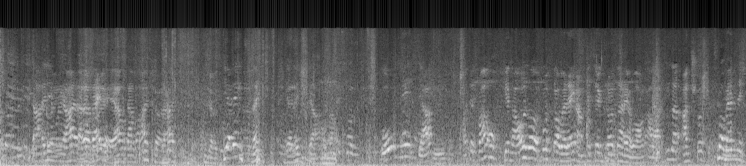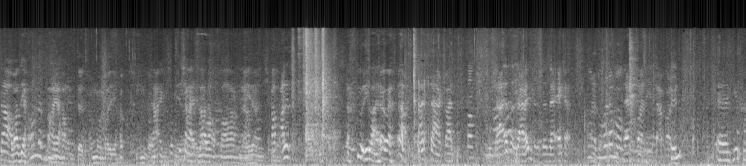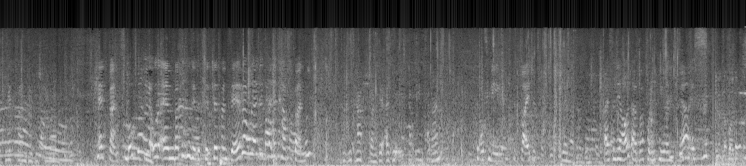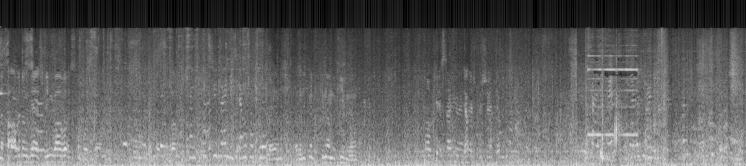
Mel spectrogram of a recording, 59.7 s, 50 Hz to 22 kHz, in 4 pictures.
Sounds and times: people talking to employees 0:00.0 - 0:59.6

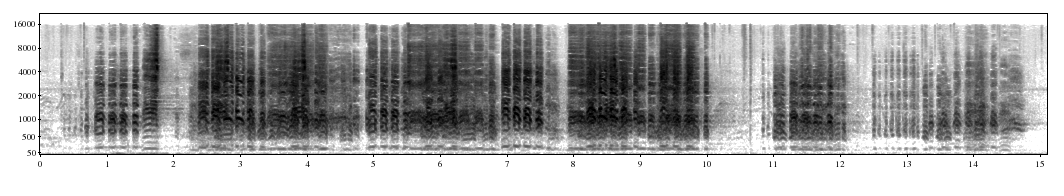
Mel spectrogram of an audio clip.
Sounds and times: Geese honking 0:00.3 - 0:10.2
Geese honking 0:10.8 - 0:14.9

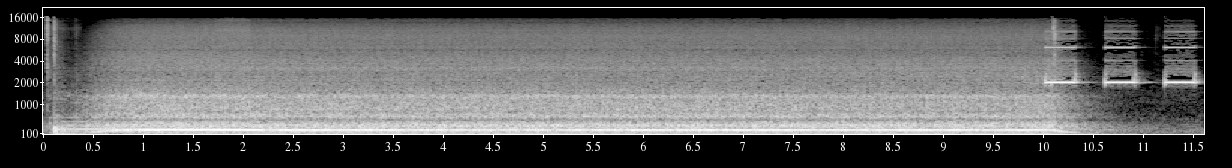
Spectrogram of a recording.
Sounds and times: Microwave work 0:00.0 - 0:10.8
beep 0:10.0 - 0:11.6

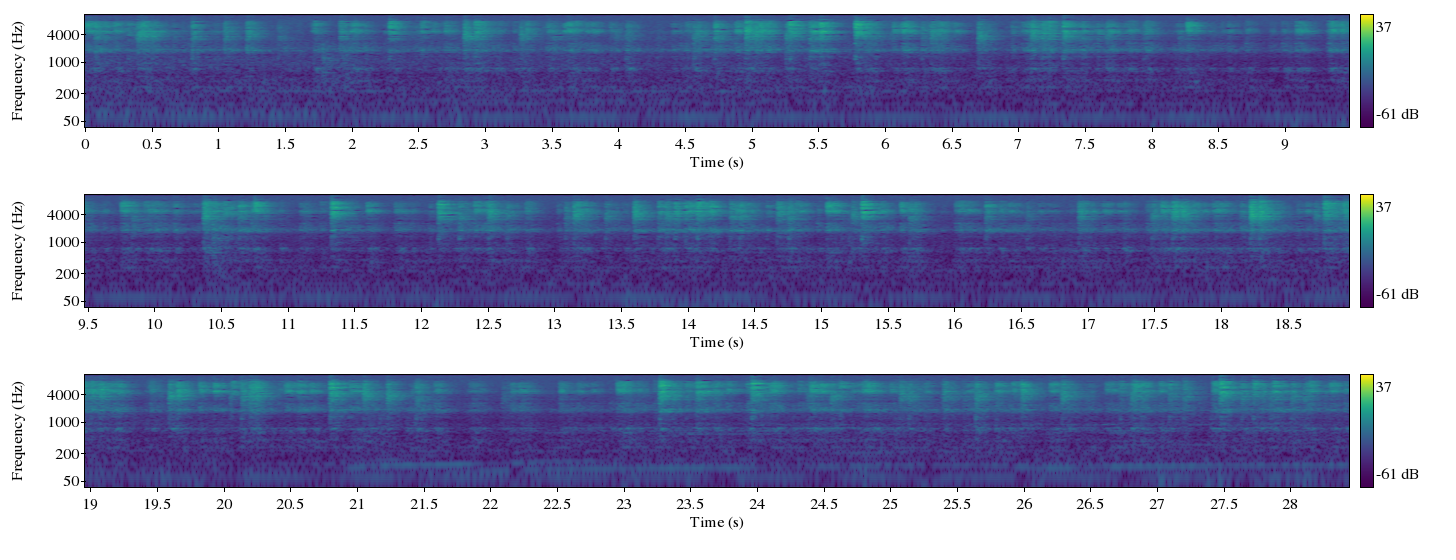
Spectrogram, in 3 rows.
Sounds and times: radiator noise 0:00.0 - 0:28.4

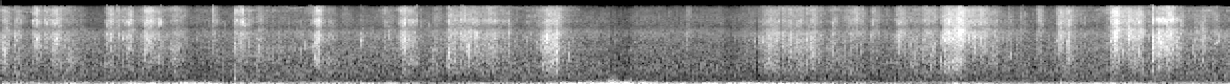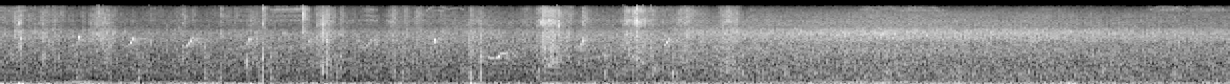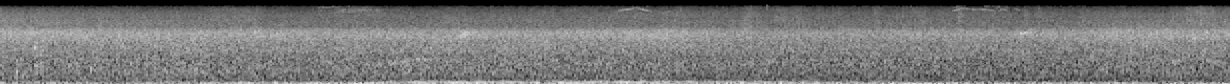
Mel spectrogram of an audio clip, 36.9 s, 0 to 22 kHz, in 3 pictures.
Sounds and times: footsteps in grabble 0:00.0 - 0:05.8
in forrest soil 0:00.0 - 0:36.9
in leafs 0:00.0 - 0:36.9
footsteps in grabble 0:07.5 - 0:19.8

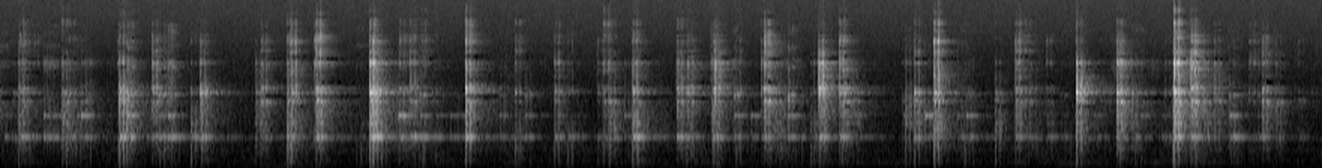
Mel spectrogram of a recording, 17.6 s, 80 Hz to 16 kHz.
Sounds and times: home made woodblock mobile 0:00.0 - 0:17.6

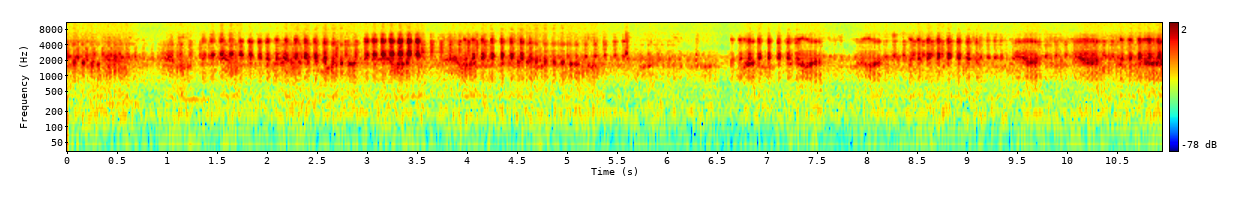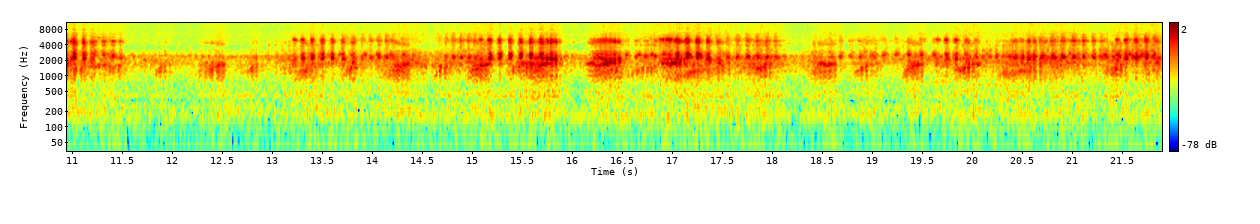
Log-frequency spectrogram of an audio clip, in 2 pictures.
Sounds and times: frogs 0:00.0 - 0:21.9

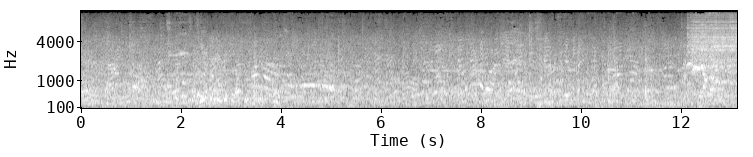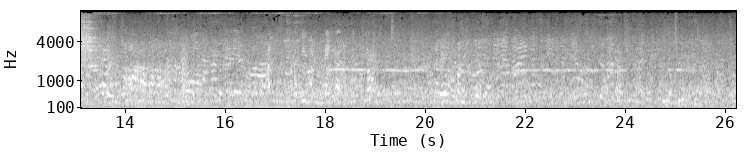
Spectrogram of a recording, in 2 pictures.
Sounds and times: walla 0:00.0 - 0:26.2

